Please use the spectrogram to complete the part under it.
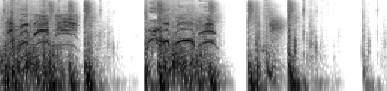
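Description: Stones crack and crumble with heavy thuds.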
